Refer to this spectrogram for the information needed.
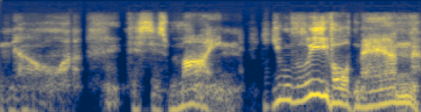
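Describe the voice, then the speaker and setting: A put-on character voice growls at a middle pitch. The pace is very slow. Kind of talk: in-character voice. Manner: dismissive, gruff.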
